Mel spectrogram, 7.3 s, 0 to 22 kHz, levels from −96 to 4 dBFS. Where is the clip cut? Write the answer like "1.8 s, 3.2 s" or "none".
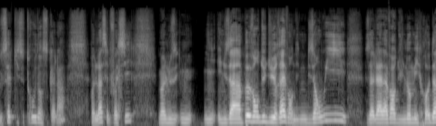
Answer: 1.5 s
